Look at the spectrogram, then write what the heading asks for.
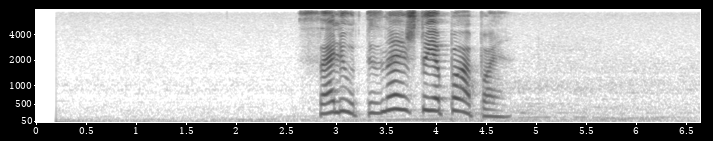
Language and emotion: Russian, positive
